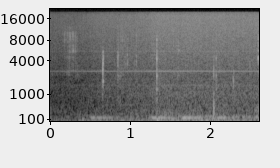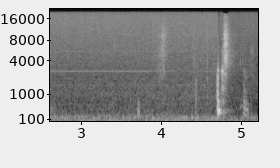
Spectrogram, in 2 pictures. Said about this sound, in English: Oh, sorry. I just sneezed. I don't want to do that.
